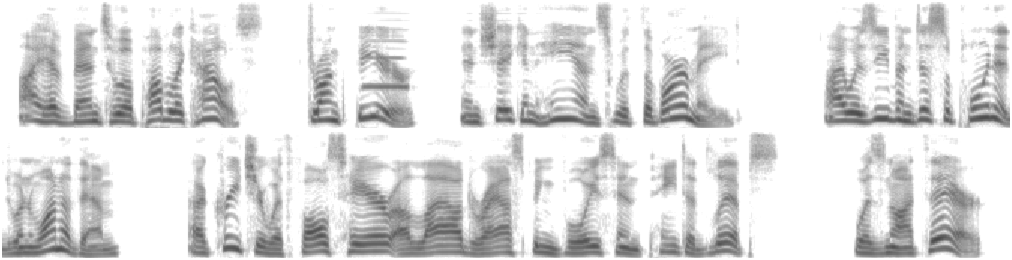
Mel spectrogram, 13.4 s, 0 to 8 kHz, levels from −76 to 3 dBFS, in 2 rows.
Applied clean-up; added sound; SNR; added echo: neural mask model DeepFilterNet 3.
